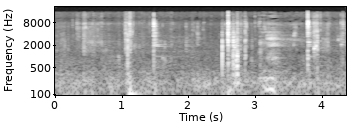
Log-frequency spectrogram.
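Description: A string of sharp clicks and knocks from a shed door's latch and metal hardware being worked as the door is opened, a few irregular strikes in the second half.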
